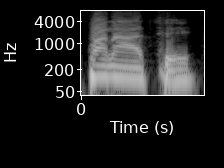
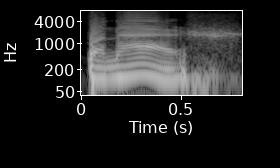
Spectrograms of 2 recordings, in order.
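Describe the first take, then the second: First: The word ends with a 'chay' sound. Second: The word ends with an 'sh' sound. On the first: The speaker calls it wrong. "बहुत सारे बच्चे इसे पनाचे पढ़ते हैं" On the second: The speaker calls it right. "It is पनैश"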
